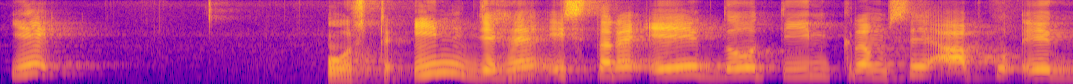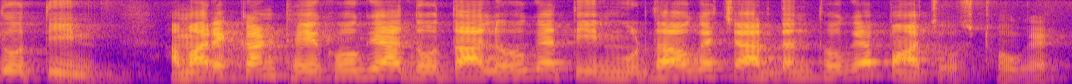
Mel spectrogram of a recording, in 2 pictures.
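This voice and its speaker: A man teaching a grammar lesson, explaining step by step and repeating key terms. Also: sits high. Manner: slow, explaining step by step with counted lists.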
